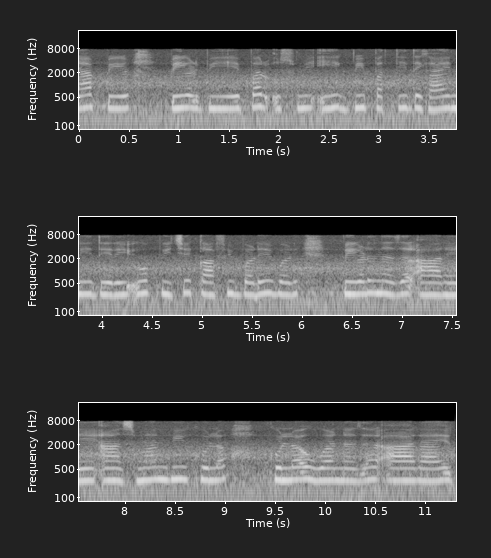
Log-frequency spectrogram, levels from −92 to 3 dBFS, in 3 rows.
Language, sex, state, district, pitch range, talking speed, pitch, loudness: Hindi, female, Rajasthan, Churu, 265-280 Hz, 165 wpm, 270 Hz, -17 LUFS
